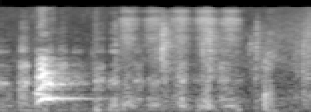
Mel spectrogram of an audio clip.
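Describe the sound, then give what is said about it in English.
Roger the golden retriever gives one sharp, loud bark near the start, followed by a couple of softer, higher yips and whimpery sounds trailing off over the next second or so. “Your Honor, I like to call my witness, Roger the Golden Retriever, to the stand.”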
